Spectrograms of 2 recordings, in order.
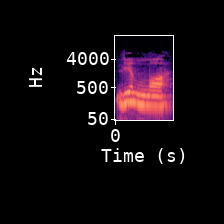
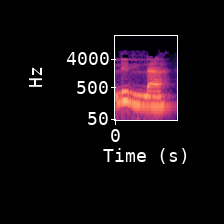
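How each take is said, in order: First: "لله" with the lam thick and dark; wrongly heavy lam. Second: "لله" with a thin, clear l; light lam. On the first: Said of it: "لا تقل". (تفخيم لام "لله") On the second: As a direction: keep both lams of "لله" light. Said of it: "بل". (ترقيق لام "لله") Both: Shown as a demonstration.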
